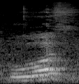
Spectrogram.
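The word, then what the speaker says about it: worse: बैड, वॉस, वॉस्ट। र को थोड़ा सा कम बोलेंगे क्योंकि पहले वोवेल आ रहा है, इसलिए आर को हम लोग थोड़ा सा साइलेंट वे में निकालेंगे।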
